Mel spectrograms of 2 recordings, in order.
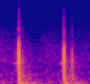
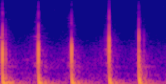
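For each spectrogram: First: Three quick hammer taps, dull and boxy, dying at once: a hollow, delaminated patch of fiberglass deck. Second: Six quick, tight hammer taps on a fiberglass deck, each dying at once: solid, dry core.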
